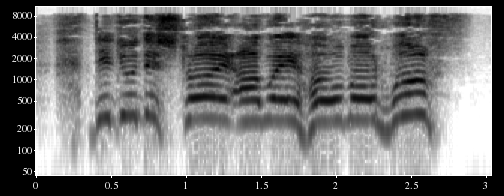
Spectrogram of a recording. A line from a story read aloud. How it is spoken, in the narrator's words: Jürgen called out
